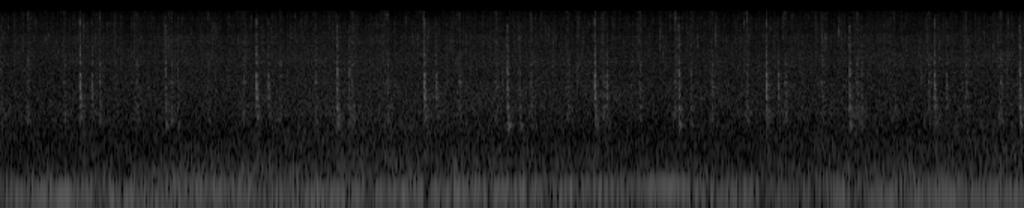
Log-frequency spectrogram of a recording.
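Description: Low steady hum of industrial plant machinery, with faint light clicks about twice a second.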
